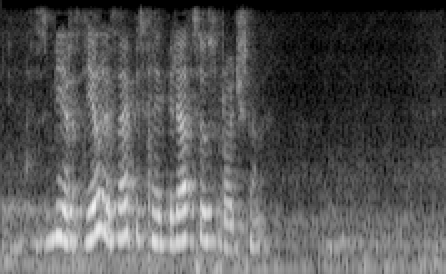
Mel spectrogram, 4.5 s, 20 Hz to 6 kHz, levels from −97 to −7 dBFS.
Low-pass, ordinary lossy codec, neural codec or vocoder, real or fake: 5.4 kHz; Opus, 64 kbps; codec, 16 kHz, 8 kbps, FunCodec, trained on LibriTTS, 25 frames a second; fake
